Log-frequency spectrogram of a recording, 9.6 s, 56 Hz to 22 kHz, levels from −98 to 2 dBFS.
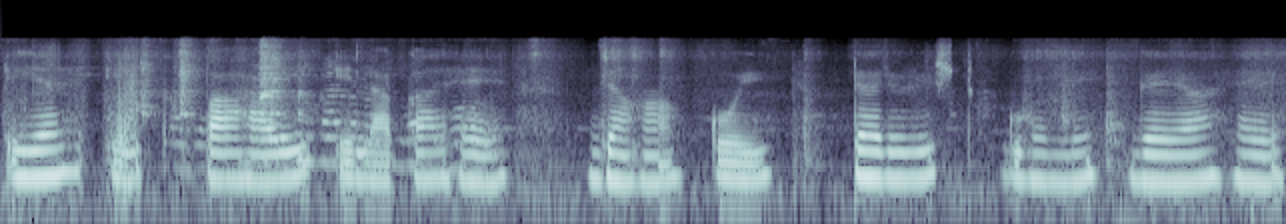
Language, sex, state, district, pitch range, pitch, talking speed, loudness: Hindi, female, Bihar, West Champaran, 175-195 Hz, 185 Hz, 75 wpm, -20 LUFS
